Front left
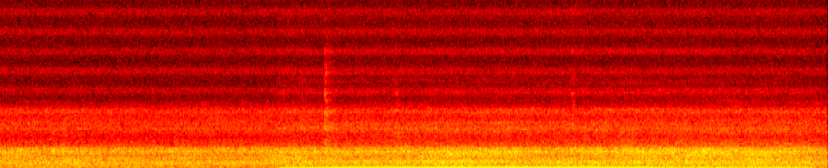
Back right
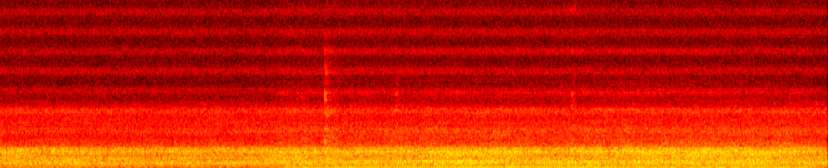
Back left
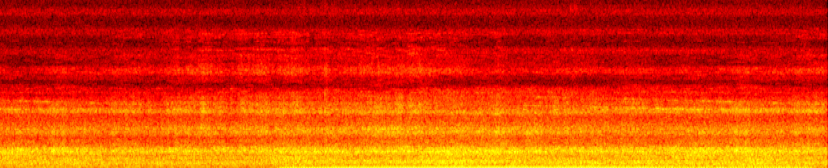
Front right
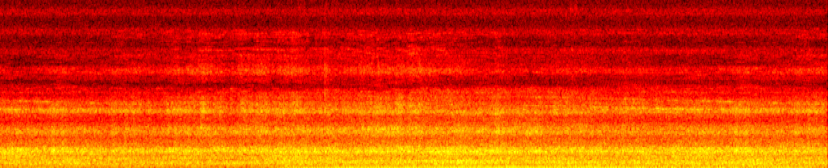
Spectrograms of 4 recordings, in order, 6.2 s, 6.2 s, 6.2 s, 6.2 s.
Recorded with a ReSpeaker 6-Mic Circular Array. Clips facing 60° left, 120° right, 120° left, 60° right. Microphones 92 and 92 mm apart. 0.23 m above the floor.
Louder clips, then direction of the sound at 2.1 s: Front left 3 dB, back left 3 dB; 140° left.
